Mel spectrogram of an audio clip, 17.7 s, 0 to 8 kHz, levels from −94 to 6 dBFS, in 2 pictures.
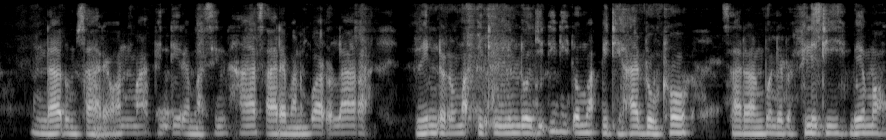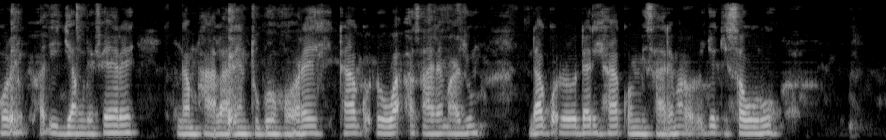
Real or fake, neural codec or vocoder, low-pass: fake; codec, 16 kHz, 16 kbps, FunCodec, trained on LibriTTS, 50 frames a second; 7.2 kHz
